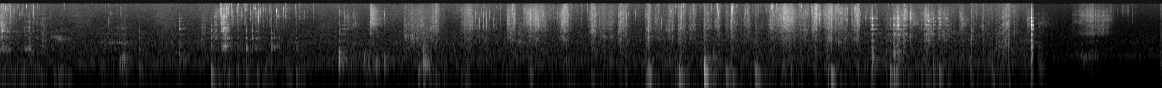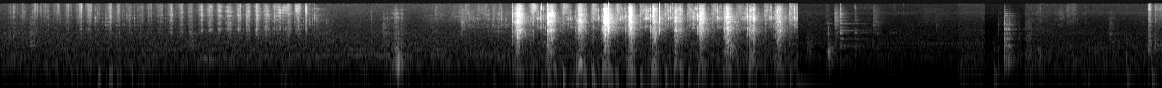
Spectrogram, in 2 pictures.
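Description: Kitchen food-prep sounds: scattered light knocks and taps as firm tofu is cut and set down, then, after a short pause, work in a stone mortar, with a quick run of louder scraping strokes lasting a few seconds.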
